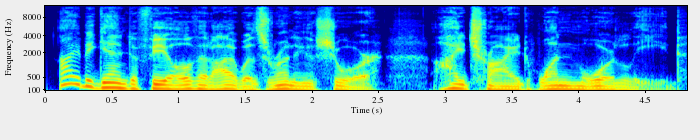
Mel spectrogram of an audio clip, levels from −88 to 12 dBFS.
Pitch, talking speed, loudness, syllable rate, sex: 110 Hz, 175 wpm, -17 LUFS, 4.6 syllables/s, male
